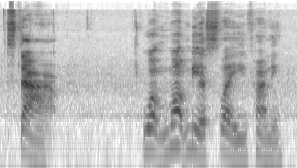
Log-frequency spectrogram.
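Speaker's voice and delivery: ordinary talk, nothing marked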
